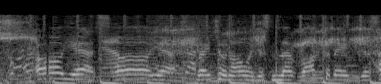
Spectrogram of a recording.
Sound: pigs squealing

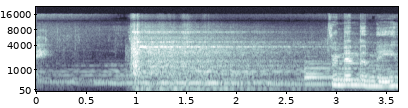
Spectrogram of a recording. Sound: doors clang

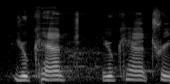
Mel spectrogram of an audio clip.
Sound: audience laughs

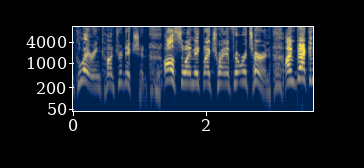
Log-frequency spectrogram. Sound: gasp; gasp

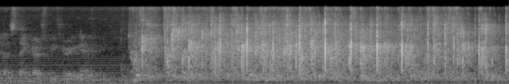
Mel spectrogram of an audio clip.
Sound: applause

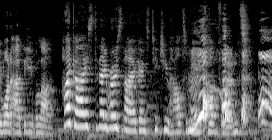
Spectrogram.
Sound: evil laugh

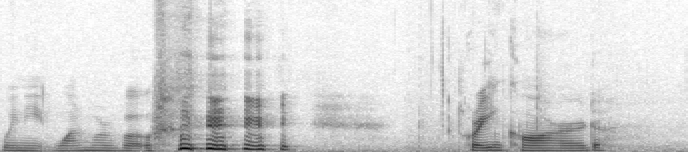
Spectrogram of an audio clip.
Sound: laughs

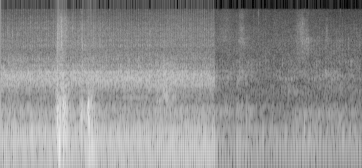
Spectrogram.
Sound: wood clatters

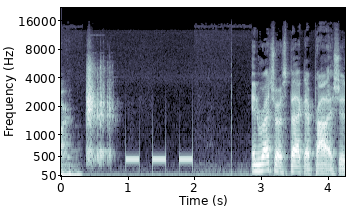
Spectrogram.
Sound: phone beeps

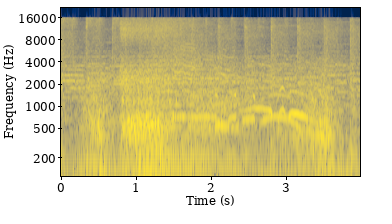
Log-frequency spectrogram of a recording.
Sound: cheering

